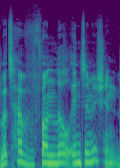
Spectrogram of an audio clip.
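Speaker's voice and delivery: ordinary talk, nothing marked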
